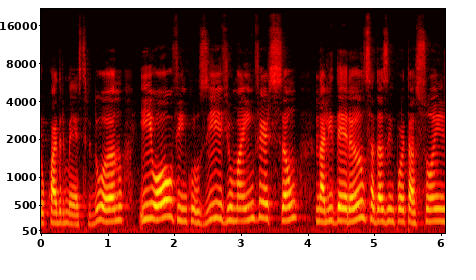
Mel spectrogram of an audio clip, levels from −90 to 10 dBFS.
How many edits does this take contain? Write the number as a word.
two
